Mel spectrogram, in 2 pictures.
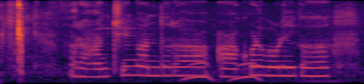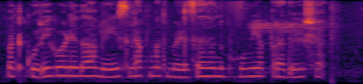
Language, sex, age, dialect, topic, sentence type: Kannada, female, 51-55, Northeastern, agriculture, statement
